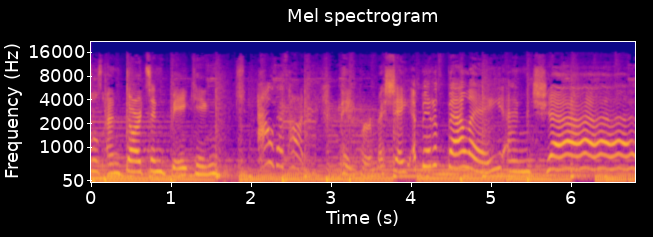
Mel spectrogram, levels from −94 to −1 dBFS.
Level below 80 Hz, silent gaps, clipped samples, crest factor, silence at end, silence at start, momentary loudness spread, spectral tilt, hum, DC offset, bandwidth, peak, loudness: -28 dBFS; none; under 0.1%; 16 dB; 0 s; 0 s; 7 LU; -4.5 dB/octave; none; under 0.1%; 16 kHz; -2 dBFS; -18 LUFS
